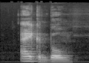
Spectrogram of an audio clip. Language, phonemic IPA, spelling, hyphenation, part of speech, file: Dutch, /ˈɛi̯.kə(n)ˌboːm/, eikenboom, ei‧ken‧boom, noun, Nl-eikenboom.ogg
- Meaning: oak tree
